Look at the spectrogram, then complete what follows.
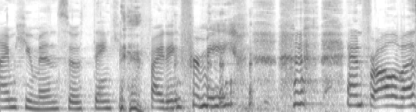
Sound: laughs

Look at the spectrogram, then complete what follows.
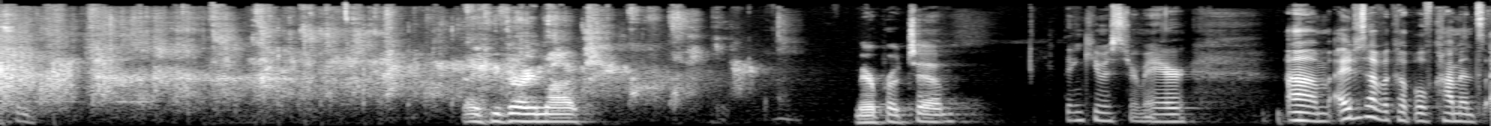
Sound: applause

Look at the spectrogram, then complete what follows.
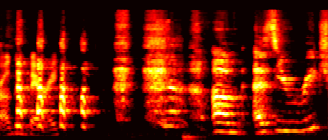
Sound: laughs

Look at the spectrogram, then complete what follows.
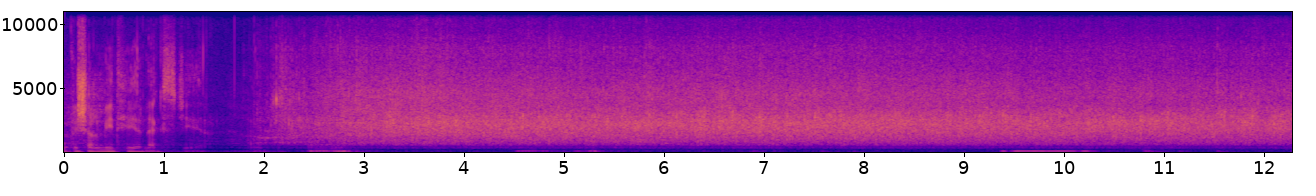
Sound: applause

